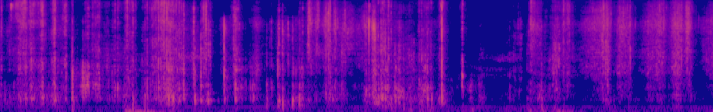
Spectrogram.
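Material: Leather.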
